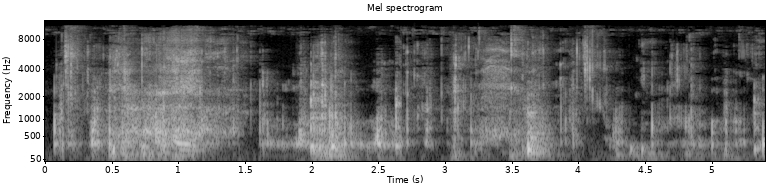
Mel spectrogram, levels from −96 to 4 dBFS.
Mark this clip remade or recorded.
recorded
